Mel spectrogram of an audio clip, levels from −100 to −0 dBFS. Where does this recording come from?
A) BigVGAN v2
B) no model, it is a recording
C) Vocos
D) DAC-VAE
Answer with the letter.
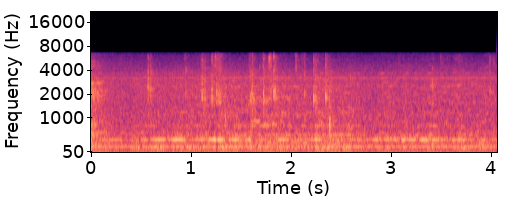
B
